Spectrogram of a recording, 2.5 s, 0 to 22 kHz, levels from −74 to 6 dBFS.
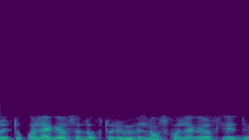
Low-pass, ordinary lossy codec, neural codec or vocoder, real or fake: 7.2 kHz; AAC, 16 kbps; none; real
